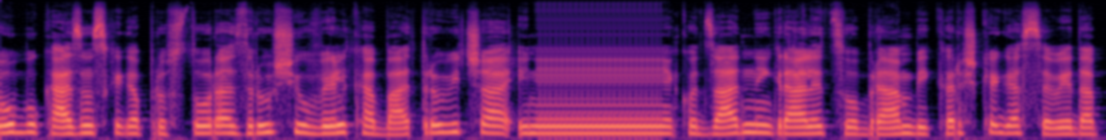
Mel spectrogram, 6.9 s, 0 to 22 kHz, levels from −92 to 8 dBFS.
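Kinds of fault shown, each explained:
System hang loop: from 3.36 to 4.14 s the speech locks into a steady 50 Hz buzz, a single 20 ms slice repeating 39 times before speech resumes with essentially nothing missing. The system stalled while the sound hardware kept replaying its short ring buffer.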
